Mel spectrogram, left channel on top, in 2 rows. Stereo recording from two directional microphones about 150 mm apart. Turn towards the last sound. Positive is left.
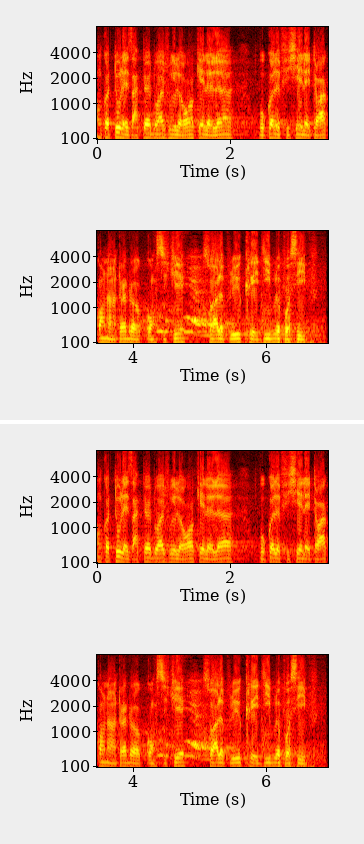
turn(degrees=-20)  # may be behind; listen again after turning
